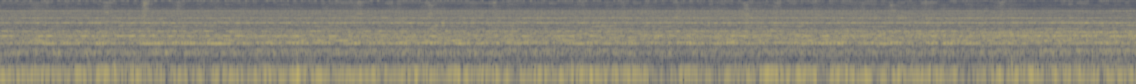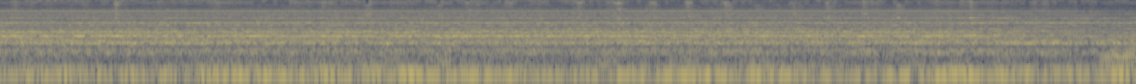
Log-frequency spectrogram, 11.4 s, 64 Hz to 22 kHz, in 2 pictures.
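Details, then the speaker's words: 20-inch wood bandsaw converted to metal cutting with a used 10:1 worm gear, coupling and VFD-driven motor, running slowly around 145 rpm: a steady low drone with a throbbing rumble as the motor, supported only off the shaft, wobbles; it also spins backwards. "slow enough, it won't hurt anything, but something's definitely not good there."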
